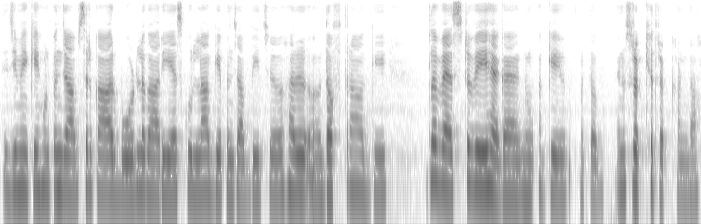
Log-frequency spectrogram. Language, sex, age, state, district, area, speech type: Punjabi, female, 30-45, Punjab, Mohali, urban, spontaneous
